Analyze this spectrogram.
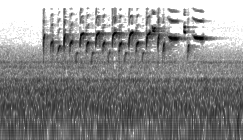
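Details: European goldfinch song phrase: a quick series of high, slurred chirping notes repeated in a lively rhythm, ending in a couple of longer, drawn-out whistled notes; clean recording with little background noise.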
